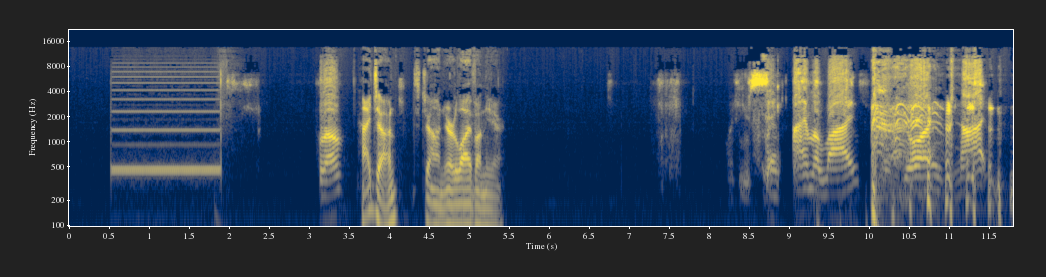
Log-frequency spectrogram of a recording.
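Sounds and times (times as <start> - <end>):
telephone line ringing as a call is placed: 0.5 - 1.9
speech: 3.3 - 5.5, 8.5 - 11.7
laughter: 10.0 - 11.7.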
